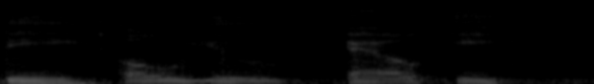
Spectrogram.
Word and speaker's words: boule: It's spelled B O U L E.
